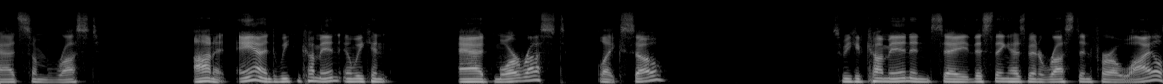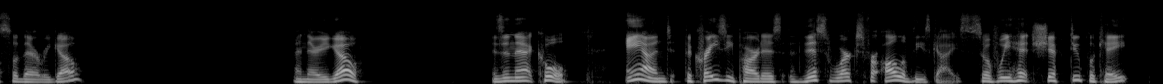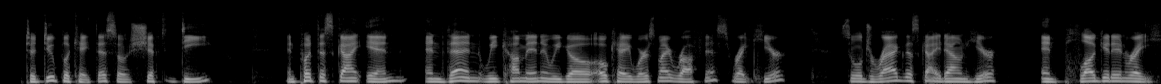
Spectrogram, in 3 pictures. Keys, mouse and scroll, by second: 1.2 click, 1.8 click, 3.2 click, 5.2 click, 7.6 click, 11.1 click, 11.8 middle click, 11.9 scroll, 14.9 scroll, 16.0 scroll, 16.6 middle click, 17.3 middle click, 17.4 middle click, 17.4 middle click, 17.5 middle click, 18.1 middle click, 18.6 middle click, 19.9 click, 20.3 middle click, 21.7 middle click, 21.9 middle click, 22.6 d, 25.5 click, 26.6 middle click, 27.2 middle click, 27.3 middle click, 27.4 middle click, 27.4 middle click, 28.6 middle click, 28.7 middle click, 28.7 middle click, 29.7 middle click, 32.4 right click, 34.1 click.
